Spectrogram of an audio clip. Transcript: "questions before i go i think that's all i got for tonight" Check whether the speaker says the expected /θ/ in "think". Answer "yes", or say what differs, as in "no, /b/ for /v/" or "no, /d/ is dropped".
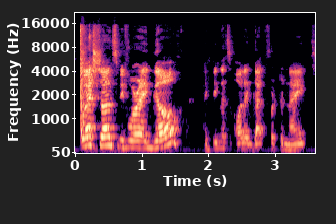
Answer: no, /t/ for /θ/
